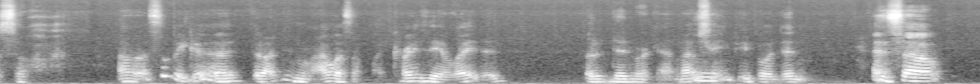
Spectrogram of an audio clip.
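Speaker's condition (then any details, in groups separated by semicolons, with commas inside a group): Parkinson's disease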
